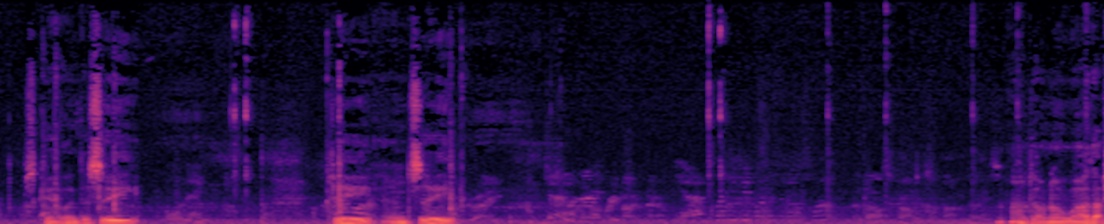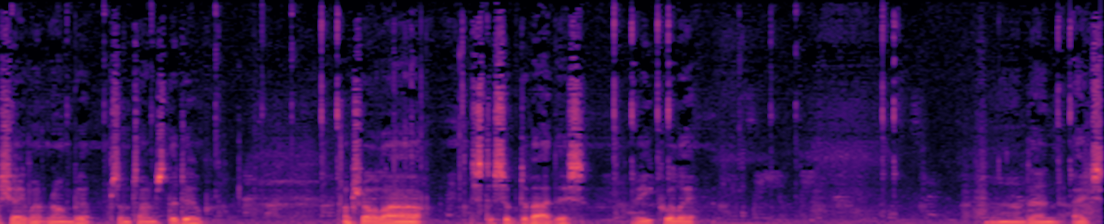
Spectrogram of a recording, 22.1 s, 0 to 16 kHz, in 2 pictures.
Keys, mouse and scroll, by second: 0.3-0.8 typing, 2.3 click, 3.1 g, 4.3 z, 4.7 z, 7.0 click, 8.7 middle click, 9.1-9.5 scroll down 4, 9.5-10.0 scroll, 11.0 scroll, 11.2 Tab, 11.2 middle click, 11.2 scroll up 4, 11.9 middle click, 12.0 Tab, 13.0 middle click, 13.0 middle click, 13.3 Tab, 13.8 middle click, 14.2 click, 15.5 ctrl+r, 16.1 scroll up 3, 17.2 click, 17.6 click, 18.1 scroll down 5, 18.3 middle click, 18.8-21.7 middle click, 19.8 click, 21.6 click.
